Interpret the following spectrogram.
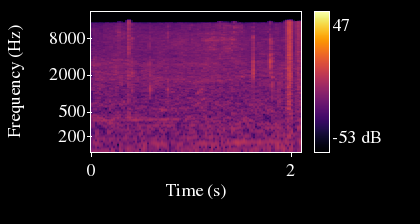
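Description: Street ambience: a steady low rumble of motor-vehicle traffic, with a sharp click near the end.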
